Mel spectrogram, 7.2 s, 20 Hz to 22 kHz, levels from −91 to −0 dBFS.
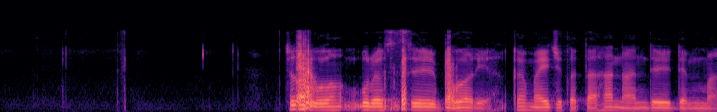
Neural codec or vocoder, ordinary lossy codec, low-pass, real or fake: codec, 16 kHz, 2 kbps, FunCodec, trained on LibriTTS, 25 frames a second; none; 7.2 kHz; fake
